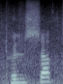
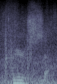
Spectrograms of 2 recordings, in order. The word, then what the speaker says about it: pulsa: or in the countryside, they say pilsa, and that is with a Y. It's a slightly different way to say it. It's often considered as like the correct way to say pilsa rather than pulsa, although in city of Reykjavík we always say pulsa.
